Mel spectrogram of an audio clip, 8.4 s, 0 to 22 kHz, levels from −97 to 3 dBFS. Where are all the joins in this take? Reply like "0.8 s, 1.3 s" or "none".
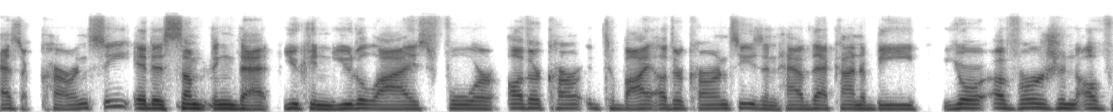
2.1 s, 7.0 s

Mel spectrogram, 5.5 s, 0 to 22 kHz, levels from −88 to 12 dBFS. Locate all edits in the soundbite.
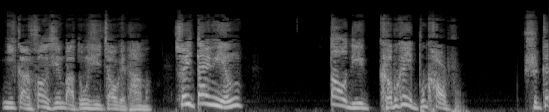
1.6 s

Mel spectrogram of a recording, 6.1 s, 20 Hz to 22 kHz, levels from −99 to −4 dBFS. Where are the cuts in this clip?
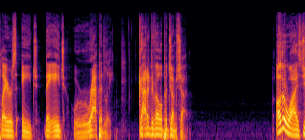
2.4 s

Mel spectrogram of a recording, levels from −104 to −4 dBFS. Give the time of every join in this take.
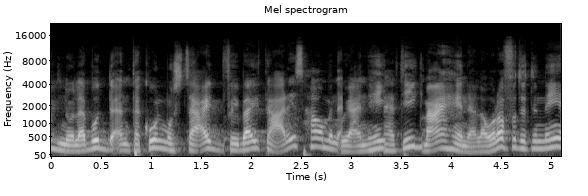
1.7 s, 2.9 s, 3.3 s, 3.7 s

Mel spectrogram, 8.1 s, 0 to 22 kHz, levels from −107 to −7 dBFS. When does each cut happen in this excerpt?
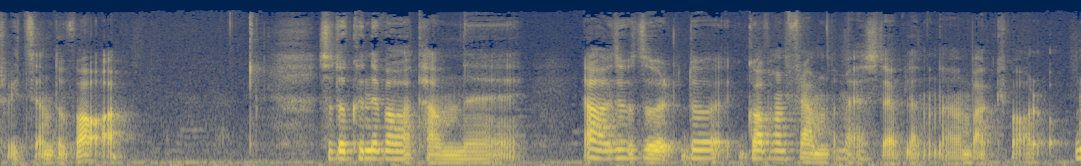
none

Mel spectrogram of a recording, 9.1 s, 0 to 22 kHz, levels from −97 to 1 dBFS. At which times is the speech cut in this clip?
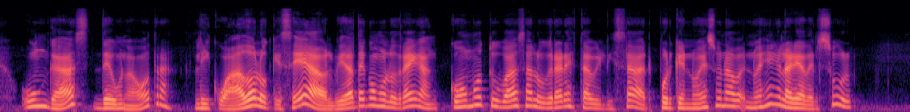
1.2 s, 1.9 s

